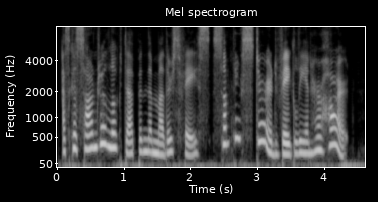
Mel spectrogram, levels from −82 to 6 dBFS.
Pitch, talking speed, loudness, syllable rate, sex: 255 Hz, 180 wpm, -19 LUFS, 5.6 syllables/s, female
